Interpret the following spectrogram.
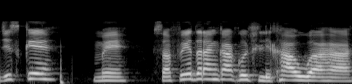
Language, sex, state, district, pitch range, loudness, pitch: Hindi, male, Jharkhand, Garhwa, 175-230 Hz, -16 LUFS, 195 Hz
